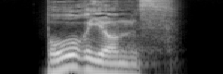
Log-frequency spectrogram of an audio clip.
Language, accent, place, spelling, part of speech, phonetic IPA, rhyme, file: German, Germany, Berlin, Bohriums, noun, [ˈboːʁiʊms], -oːʁiʊms, De-Bohriums.ogg
- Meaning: genitive singular of Bohrium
